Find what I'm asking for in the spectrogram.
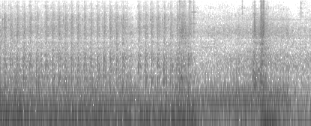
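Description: Rapid bursts of automatic aircraft machine-gun fire in War Thunder rattle continuously over a dense mechanical roar, with a couple of louder sharp blasts near the end.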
